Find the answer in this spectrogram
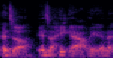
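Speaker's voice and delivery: bad Australian accent slipping into British. Asked to show off the accent, giving a bad australian accent drifting british. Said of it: "British. That was bad".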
